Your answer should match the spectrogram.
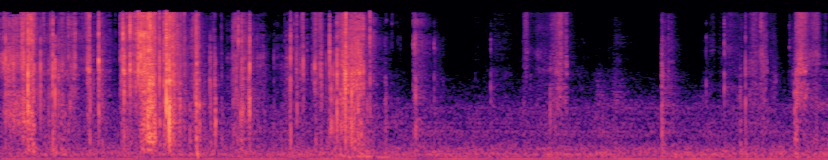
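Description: Pokémon booster pack's foil wrapper being torn open and crinkled, loudest about a second in and dying down after about three seconds. A few faint clicks follow as the cards are handled.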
